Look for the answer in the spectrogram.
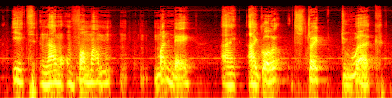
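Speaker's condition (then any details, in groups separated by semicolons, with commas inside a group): Paraplegia with essential tremor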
